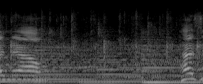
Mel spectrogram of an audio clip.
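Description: Church worship music: a held keyboard-and-bass chord that changes about one and a half seconds in, with the end of a sung vocal line at the start and singing starting again near the end.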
